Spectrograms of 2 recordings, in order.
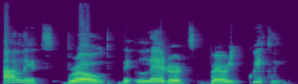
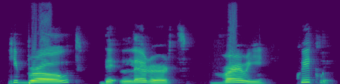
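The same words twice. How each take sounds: First: Five beats on ALEX, BROUGHT, LETTERS, VERY, QUICKLY; measured rhythm starting with a beat on ALEX; five stresses. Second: Slow beats on BROUGHT, LETTERS, VERY, QUICKLY; four stresses. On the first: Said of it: "A statement with five stresses". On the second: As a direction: BROUGHT hit hardest, then LETTERS, VERY, QUICKLY spaced out. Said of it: "A statement with four stresses". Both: Shown as a demonstration.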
